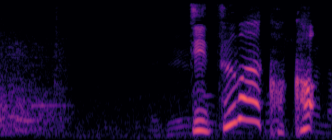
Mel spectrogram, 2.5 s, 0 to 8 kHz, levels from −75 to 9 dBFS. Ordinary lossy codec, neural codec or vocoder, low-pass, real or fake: none; none; 7.2 kHz; real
